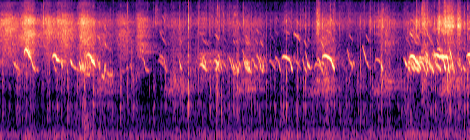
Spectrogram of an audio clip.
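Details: Chicks cheeping in a group, rapid thin rising and falling peeps tumbling over one another several times a second, with a constant low hum underneath.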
